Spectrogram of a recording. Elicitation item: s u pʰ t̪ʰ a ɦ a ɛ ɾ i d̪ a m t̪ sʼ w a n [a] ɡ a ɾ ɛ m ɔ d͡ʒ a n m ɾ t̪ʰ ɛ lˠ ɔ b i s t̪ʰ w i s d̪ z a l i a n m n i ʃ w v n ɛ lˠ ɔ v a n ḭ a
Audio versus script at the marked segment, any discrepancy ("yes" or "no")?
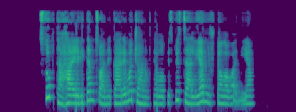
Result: yes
